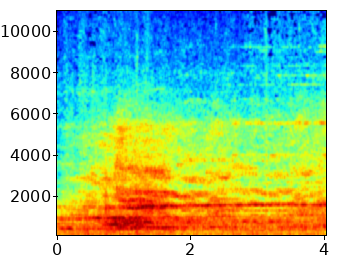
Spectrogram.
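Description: A rushing, wind-like noise with a thin, steady high tone that sets in about a second in, like a distant starfighter closing in over open ground.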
